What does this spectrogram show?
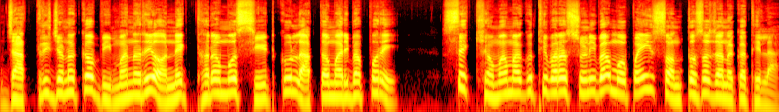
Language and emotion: Odia, happy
